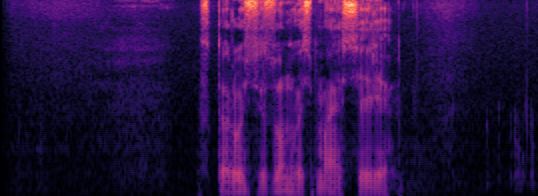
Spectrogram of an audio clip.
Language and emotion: Russian, neutral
